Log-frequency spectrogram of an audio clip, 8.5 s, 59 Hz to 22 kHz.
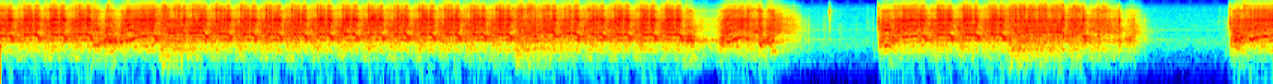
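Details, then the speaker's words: Kymco Agility 125 scooter, newly refitted with wheel and exhaust, cranks in bursts with pauses but never fires though the pump feeds the carb; owner wonders if the timing is out, unconfirmed. "nope she ain't gonna go I wonder if it's time in related we've got the timing us about face somehow"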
